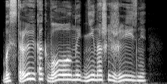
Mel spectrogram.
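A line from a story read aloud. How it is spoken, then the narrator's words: Quiet uneasy singing. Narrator (Russian): томимые неясным предчувствием, они тихонько затянули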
